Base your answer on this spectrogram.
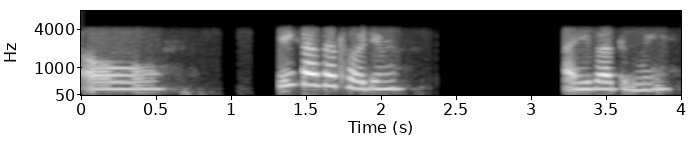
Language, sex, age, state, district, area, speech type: Assamese, female, 18-30, Assam, Tinsukia, rural, conversation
